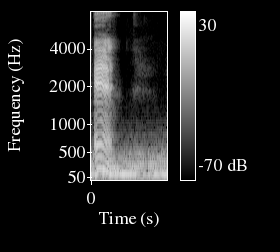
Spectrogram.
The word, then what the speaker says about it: Johnston: You can't hear it, but Johnson is actually spelled with a T, so Johnston. But for some reason, the Scottish don't pronounce the T.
